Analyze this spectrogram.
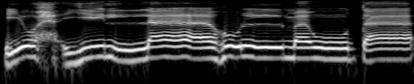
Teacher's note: ইয়ার উচ্চারণ জিহ্বার মধ্যখান থেকে পড়তে হবে।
